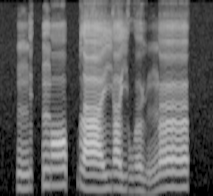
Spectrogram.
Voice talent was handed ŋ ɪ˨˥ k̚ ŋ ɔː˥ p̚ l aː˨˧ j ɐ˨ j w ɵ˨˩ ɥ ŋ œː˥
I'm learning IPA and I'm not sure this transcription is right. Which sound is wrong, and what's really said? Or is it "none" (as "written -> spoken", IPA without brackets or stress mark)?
none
